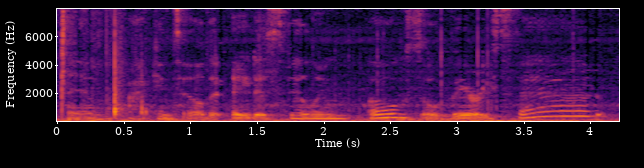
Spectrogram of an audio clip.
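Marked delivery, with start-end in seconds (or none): none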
